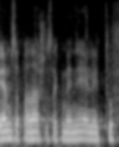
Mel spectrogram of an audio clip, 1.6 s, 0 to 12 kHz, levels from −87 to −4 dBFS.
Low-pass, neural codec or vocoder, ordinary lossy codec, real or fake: 10.8 kHz; none; Opus, 16 kbps; real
